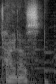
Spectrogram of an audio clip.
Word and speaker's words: Tidus: And now enters our main hero, Tidus, or some people pronounce it Tidus.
